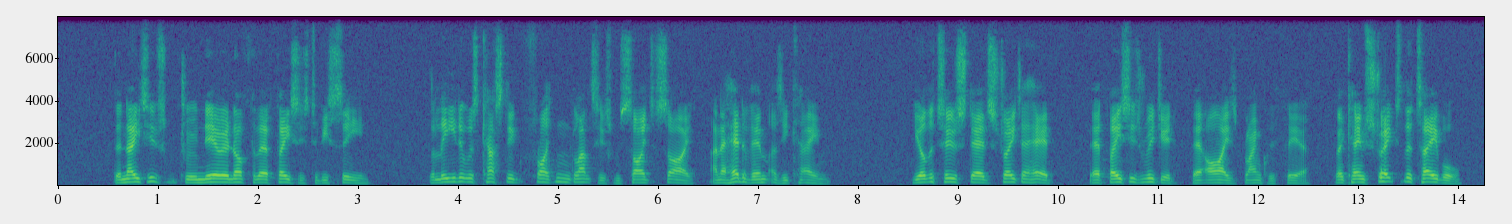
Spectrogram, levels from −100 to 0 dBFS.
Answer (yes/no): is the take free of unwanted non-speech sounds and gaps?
yes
